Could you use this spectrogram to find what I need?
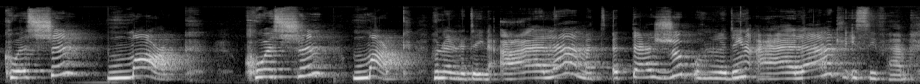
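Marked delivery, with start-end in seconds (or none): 0.1-4.1 slow drilled model. Shown as a demonstration. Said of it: "teacher drilling English terms".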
